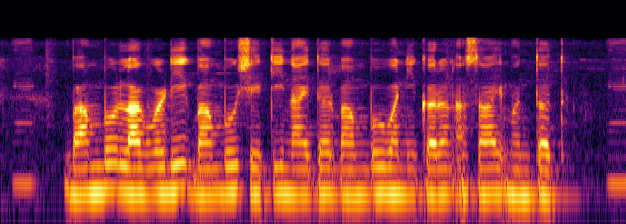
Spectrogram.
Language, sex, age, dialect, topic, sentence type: Marathi, male, 46-50, Southern Konkan, agriculture, statement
